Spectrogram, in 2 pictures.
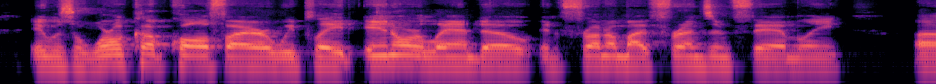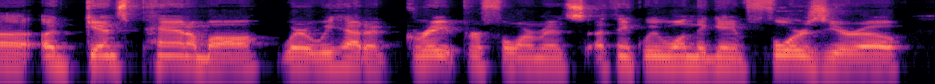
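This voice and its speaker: A man with an American accent talks at a fairly quick pace in a monotone, flat intonation, with hardly any pauses. The recording is very clean with a silent background and a dry, close sound with no echo. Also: medium pitch for a man. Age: 30s. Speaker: professional soccer player. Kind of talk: casual chat.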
